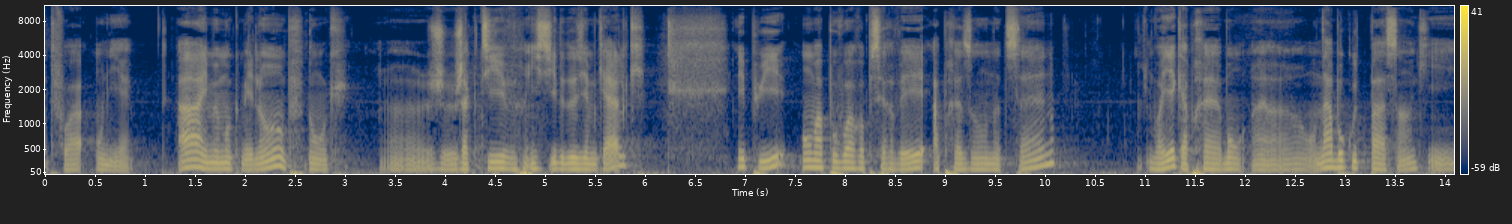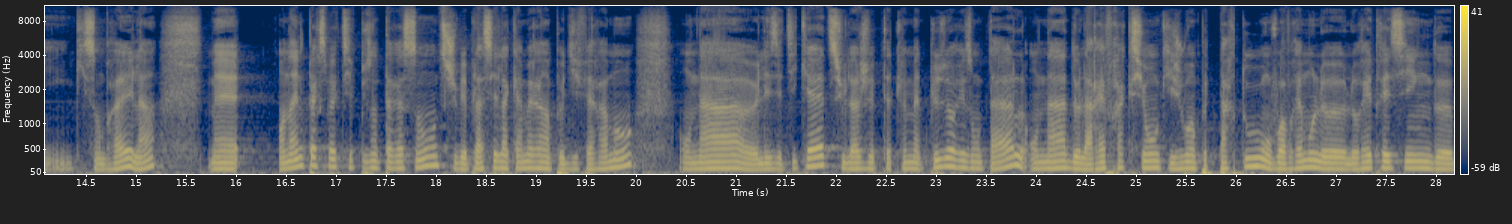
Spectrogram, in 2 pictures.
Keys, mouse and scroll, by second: 0.5 shift+click, 4.4 scroll up 1, 6.5 scroll up 2.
